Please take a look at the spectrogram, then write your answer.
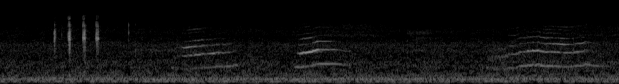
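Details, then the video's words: Two cats, Eva and Grim, meowing and talking to each other indoors: several rising then falling meows, each under a second, spread across the recording, with a few sharp clicks near the start over a steady low background hum. "Eva And Grim Meowing And Talking To Each Other"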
